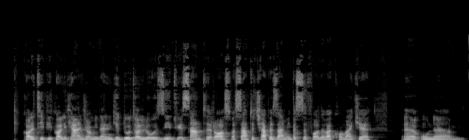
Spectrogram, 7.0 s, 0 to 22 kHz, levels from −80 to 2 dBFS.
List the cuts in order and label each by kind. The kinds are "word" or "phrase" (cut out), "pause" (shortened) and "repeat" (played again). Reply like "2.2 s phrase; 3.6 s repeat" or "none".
4.4 s phrase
